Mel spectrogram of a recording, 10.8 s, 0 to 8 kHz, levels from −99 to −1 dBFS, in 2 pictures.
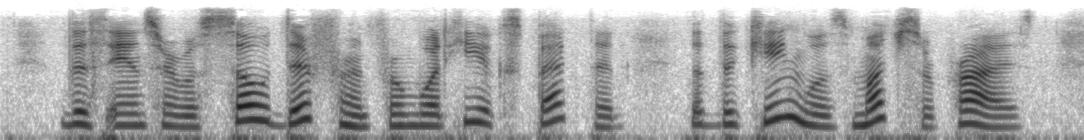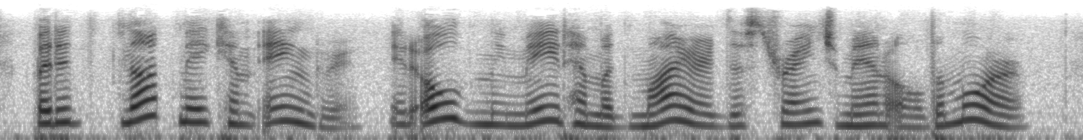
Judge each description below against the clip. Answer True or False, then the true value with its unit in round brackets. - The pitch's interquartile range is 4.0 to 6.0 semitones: True (4.4 semitones)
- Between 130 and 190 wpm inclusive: False (200 wpm)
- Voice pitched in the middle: False (230 Hz)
